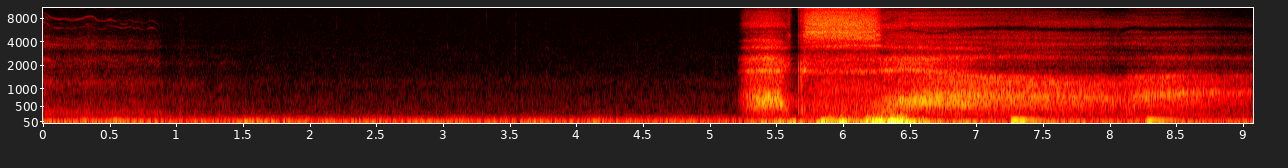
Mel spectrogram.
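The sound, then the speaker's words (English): Slow, deep breathing during a guided meditation: after several seconds of near silence, one long, airy inhale swells loudly, then softer breath sounds trail off. “Breathe slow with me. Inhale.”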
